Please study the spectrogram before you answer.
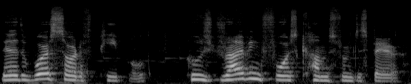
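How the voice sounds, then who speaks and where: A woman voicing a cool, serious teenage girl detective in a visual novel game, measured and matter-of-fact. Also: medium pitch, expressive, soft background music. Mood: composed, serious. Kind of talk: visual novel character reading.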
